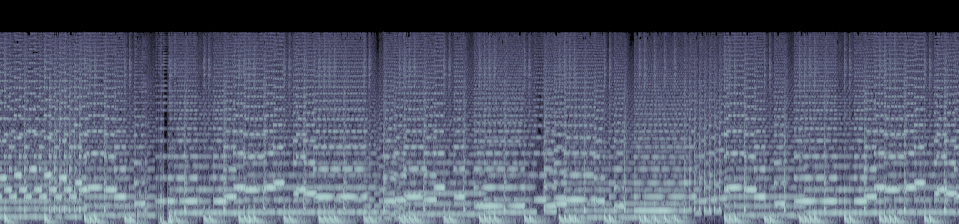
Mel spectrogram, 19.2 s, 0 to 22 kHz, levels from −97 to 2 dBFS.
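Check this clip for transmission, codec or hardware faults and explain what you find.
One transmission fault stands out: a burst of repeated packet loss (robotic sound) from 2.71 to 3.53 s. Over those 0.8 s, packets kept arriving lost or late in quick succession, with more than a dozen short holes. Each was patched by extending the preceding sound, about 340 ms in all, roughly 41% of the stretch, with the longest hole at 80 ms. The result is choppy, with fragments missing. The surrounding audio carries the Opus call path's 12 kHz bandwidth limit.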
